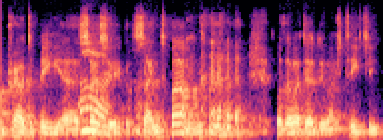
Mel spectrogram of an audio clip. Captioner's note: laughs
